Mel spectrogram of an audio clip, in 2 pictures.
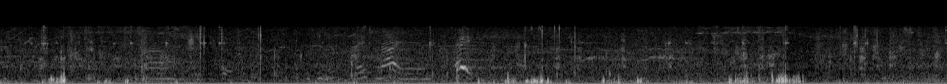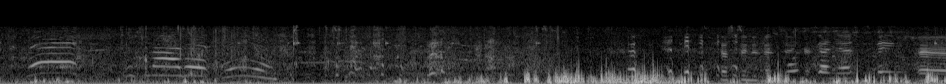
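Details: Two 13-week-old Labrador Retriever puppies give short, rising-and-falling whines among people's voices and soft thumps.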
